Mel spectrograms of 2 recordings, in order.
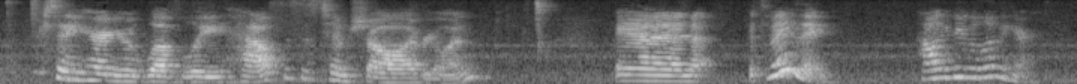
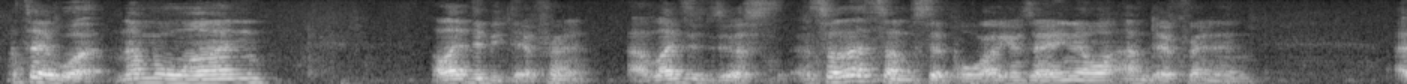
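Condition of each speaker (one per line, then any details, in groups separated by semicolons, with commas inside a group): No condition
ALS; about 2 years since onset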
